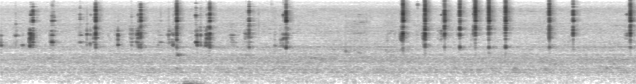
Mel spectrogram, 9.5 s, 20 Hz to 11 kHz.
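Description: Light, irregular metallic clicks from a spool valve and its spring being worked in their bore in a 200-4R transmission valve body. There is a scattered run of clicks over the first four seconds and a quicker cluster about six seconds in.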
